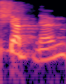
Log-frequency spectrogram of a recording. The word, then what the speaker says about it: Shabnam: you do uh yeah my name is shabnam which people for some reason especially the brits find it very difficult to pronounce even though it's two syllables named shotnam and um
